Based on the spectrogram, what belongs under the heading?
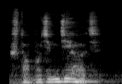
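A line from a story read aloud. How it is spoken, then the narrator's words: Whisper. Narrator (Russian): прошептала Арта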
